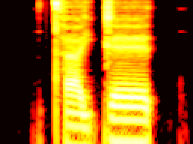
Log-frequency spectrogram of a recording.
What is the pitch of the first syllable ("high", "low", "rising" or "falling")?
low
